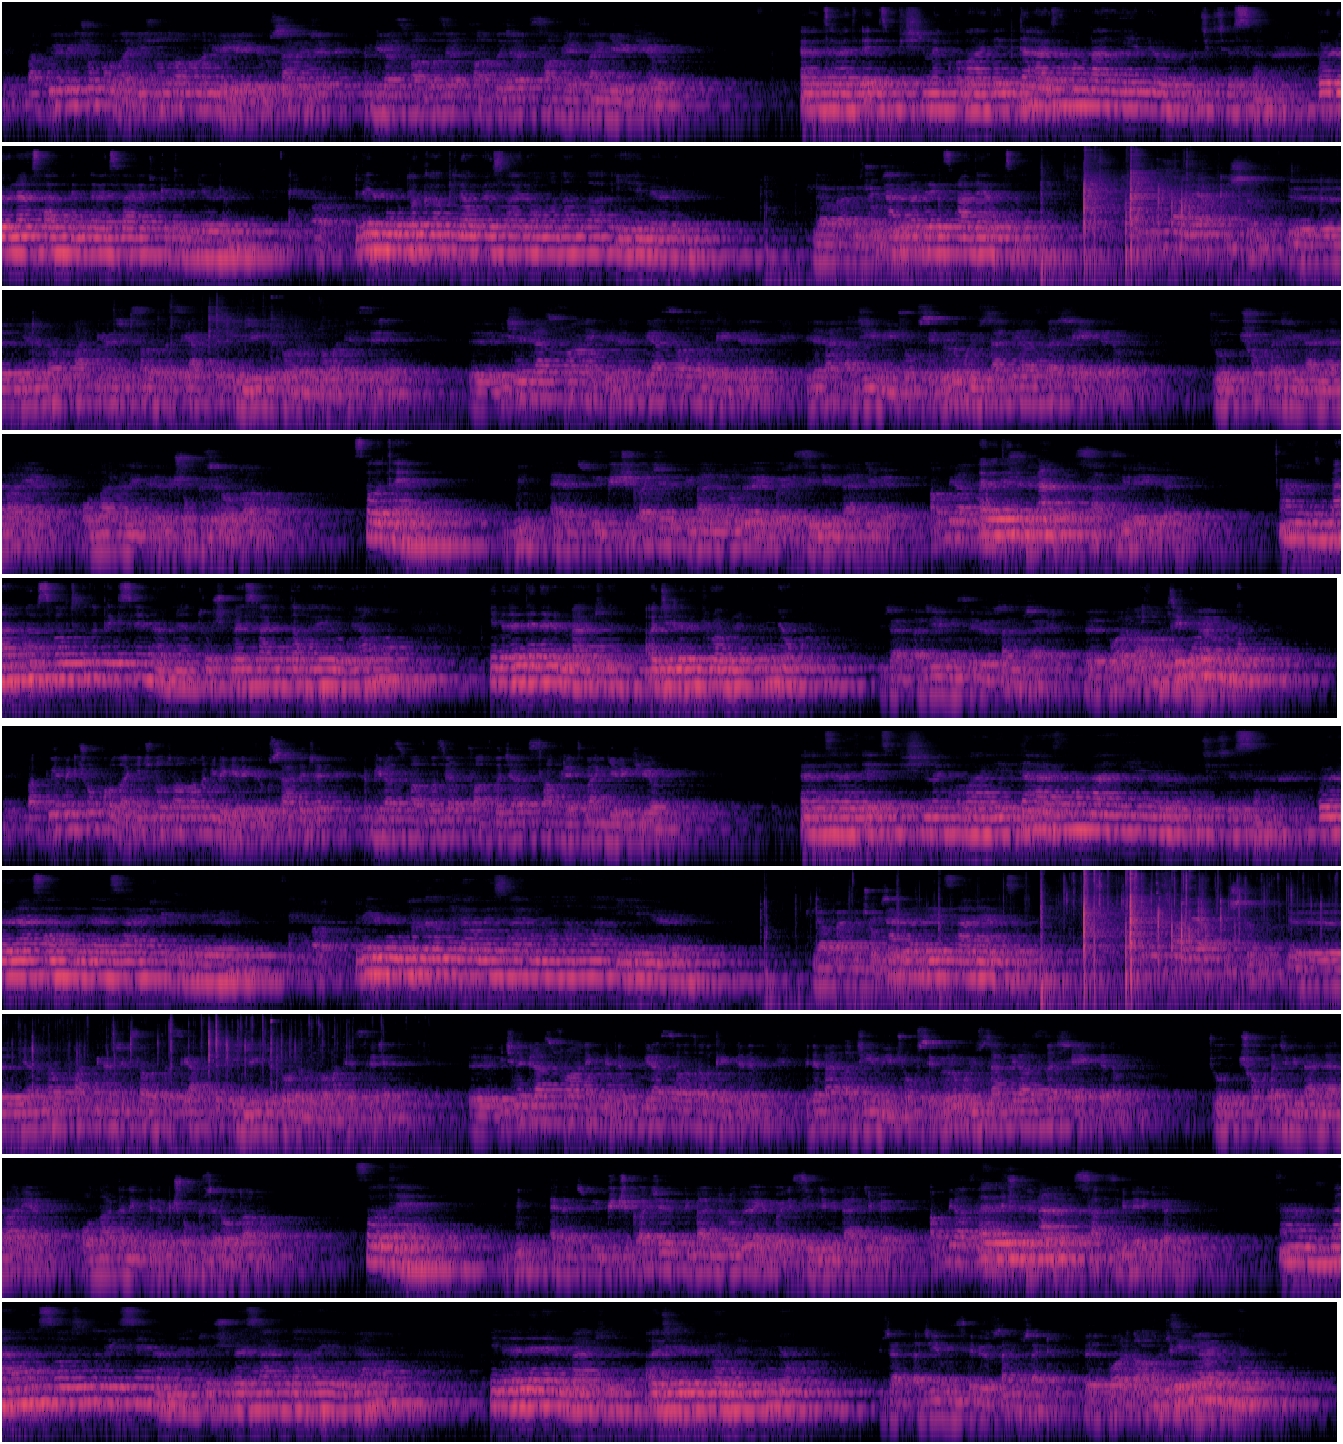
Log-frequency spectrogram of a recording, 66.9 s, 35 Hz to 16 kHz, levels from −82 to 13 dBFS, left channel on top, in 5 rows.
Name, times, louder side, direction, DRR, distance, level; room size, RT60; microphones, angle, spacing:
voice 1, 0.3-6.6 16.4-16.7 21.5-22.5 24.6-30.7 31.4-38.0 38.9-40.6 41.0-42.9 45.2-49.1 49.4-50.1 50.4-52.0 62.3-64.1 64.4-65.7, equal, 60° right, -3 dB, 2.1 m, -41 dB
voice 2, 8.0-15.7 16.3-16.4 16.9-20.3 22.1-23.8 43.8-44.4 49.9-50.8 52.9-57.6 58.4-61.6 64.9-66.0, equal, 50° left, -3 dB, 2.2 m, -34 dB
sound 1, 20.9-31.2, right 7 dB, 75° right, 0.5 m, -43 dB
14.0 x 5.2 x 5.7 m, 2.1 s
head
